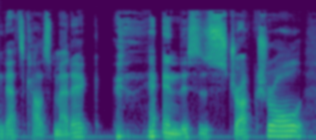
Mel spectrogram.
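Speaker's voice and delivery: ordinary delivery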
